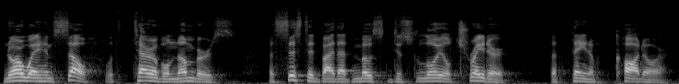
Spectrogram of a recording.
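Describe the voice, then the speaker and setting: A man's voice: mid-range voice, measured pace, darkish tone, lightly acted. A man playing a noble lord bringing war news in a stage tragedy, formal and declamatory. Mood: grave, rousing. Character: noble Scottish thane bringing news of victory.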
